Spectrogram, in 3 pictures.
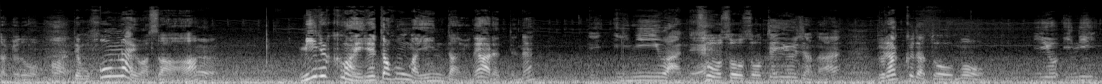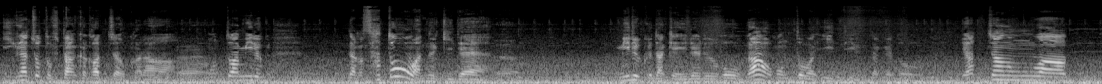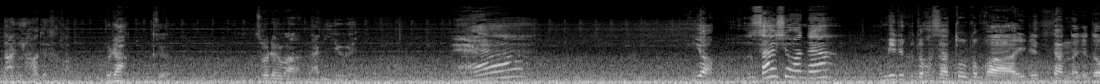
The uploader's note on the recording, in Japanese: ドライブ収録 #ロードノイズごめんね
